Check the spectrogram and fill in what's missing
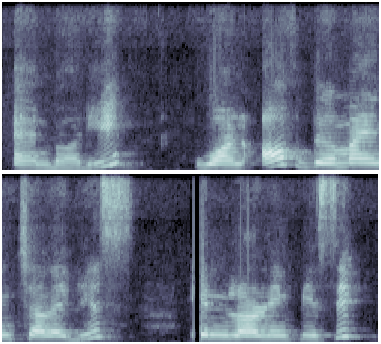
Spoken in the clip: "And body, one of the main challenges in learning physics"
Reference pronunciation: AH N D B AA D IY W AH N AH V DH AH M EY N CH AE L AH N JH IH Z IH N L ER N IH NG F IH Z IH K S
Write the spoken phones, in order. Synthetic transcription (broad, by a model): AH N B AA D IY W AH N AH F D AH M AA N CH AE L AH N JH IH S IH N L ER N IH NG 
